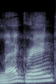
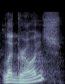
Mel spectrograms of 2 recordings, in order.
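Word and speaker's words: Lagrange: One is called uh the lag rang I think probably not me not pronouncing the name right or yeah. Yeah, lrange. Okay, thank you.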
